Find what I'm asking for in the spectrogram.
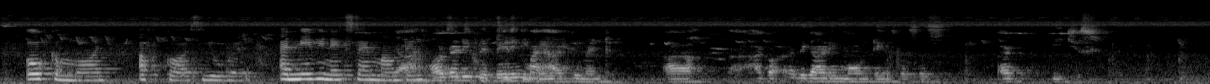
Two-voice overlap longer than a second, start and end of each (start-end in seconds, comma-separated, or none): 3.9-5.6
